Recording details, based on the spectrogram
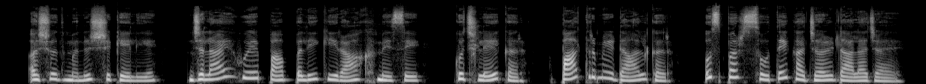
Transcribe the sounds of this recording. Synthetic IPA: ɐʃʊd̪ʱmɐnʊʃjəkelie | d͡ʒɐlaːeɦʊepaːp̚bəlikiɾaːkʰmẽse | kʊt͡ʃʰleːkəɾ | paːt̪ɾəmẽɖaːlkəɾ | ʊspɐɾsoːt̪ekad͡ʒɐlɖaːlad͡ʒaːeː

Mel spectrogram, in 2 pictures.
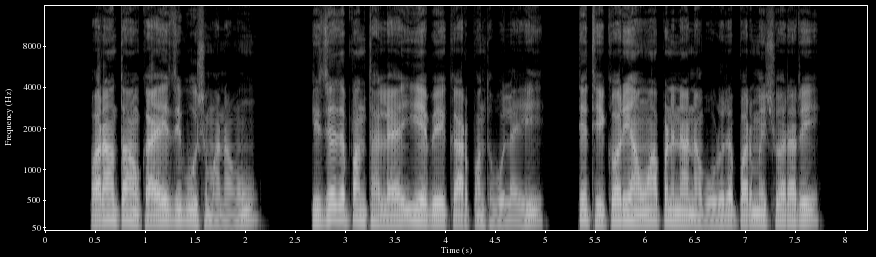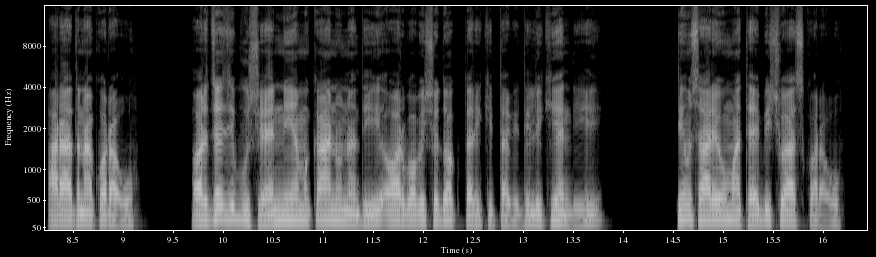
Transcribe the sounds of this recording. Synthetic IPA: pɐɾɦaːũt̪aːũkaeːd͡zibʊʃmana̰ːu | kid͡zɛːd̪ɛpɐ̃nt̪ʰalɛɪɛbeːkaːɾpɐ̃nt̪ʰboːla̰ːi | t̪eːt̪ʰikɔɾiɦãːũaːpɽ̃ɛnaːnabuːɽuɾɛpɐɾmeːʃwəɾaɾi | aːɾaːd̪nakɔɾaːu | ɔɾd͡zeːd͡zibʊʃɛnɪjəmkaːnuːnad̪iɔɾbʱɐʋɪʃjəd̪ʱwɔk̚t̪aɾikɪt̪aːbid̪ilɪkʰiɛ̃ːnd̪i | t̪ɪũsaːɾɛumaːt̪ʰɛbɪʃwaːskɔɾa̰ːu

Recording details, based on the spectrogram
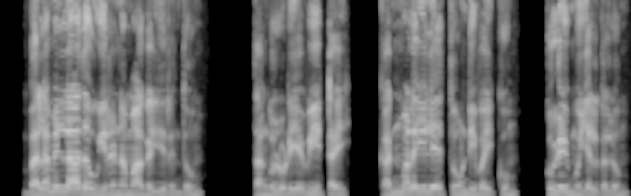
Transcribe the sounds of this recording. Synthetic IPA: bɛlɐmɪlːaːðɐʊjɪɾɐɳɐmaːɣɐɪɾɯnd̪ɯm | t̪ɐŋɡɐɭɯɽɐjɐʋiːʈːɐɪ | kɐnmɐlɐjɪleːt̪oːɳɖiʋɐɪkːɯm | kʊɻɪmʊjɐlɣɐɭɯm

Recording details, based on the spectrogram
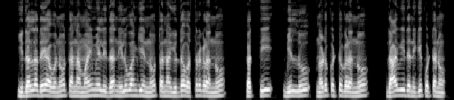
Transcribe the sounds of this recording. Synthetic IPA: id̪ɐlːɐd̪e̞ɐʋɐnut̪ɐnːɐmɐjme̞ːlid̪ɐniluʋɐŋɡijɐnːut̪ɐnːɐjud̪ʱːɐʋɐst̪ɾɐɡɐɭɐnːu | kɐt̪ːi | bilːunɐɽukɐʈːuɡɐɭɐnːu | d̪aːʋiːd̪ɐniɡe̞kɔʈːɐnu

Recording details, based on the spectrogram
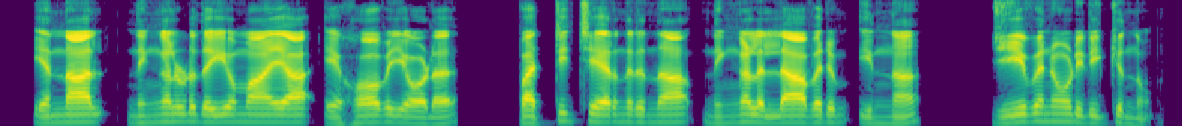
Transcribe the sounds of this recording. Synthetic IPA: e̞nːaːlniŋːɐɭuɽed̪ejʋɐmaːjɐje̞ɦo̞ːʋɐjo̞ːɽɨ | pɐtːit͡ɕːe̞ːrnːiɾunːɐniŋːɐɭe̞lːaːʋɐɾuminːɨ | d͡ʑiːʋɐno̞ːɽiɾik̬ʲːunːu

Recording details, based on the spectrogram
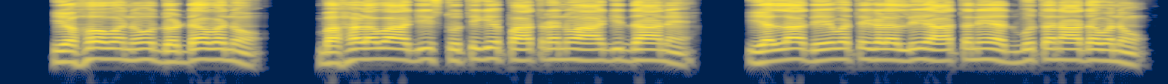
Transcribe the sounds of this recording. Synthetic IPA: jeɦɔːʋɐnud̪ɔɖːɐʋɐnu | bɐɦɐɭɐʋaːɡist̪ʰut̪iɡe̞paːt̪ɾɐnuaːɡid̪ːaːne̞ | ɛlːɐd̪ɛːʋɐt̪ɛɡɐɭɐlːiaːt̪ɐneɐd̪̚bʱut̪ɐnaːd̪ɐʋɐnu

